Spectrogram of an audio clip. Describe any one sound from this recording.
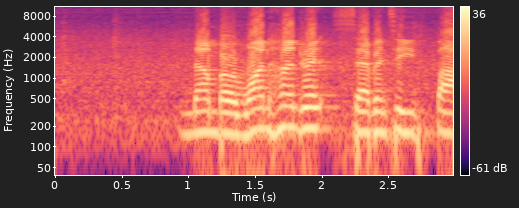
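A middle-aged man speaks calmly into a microphone over loudspeakers.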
